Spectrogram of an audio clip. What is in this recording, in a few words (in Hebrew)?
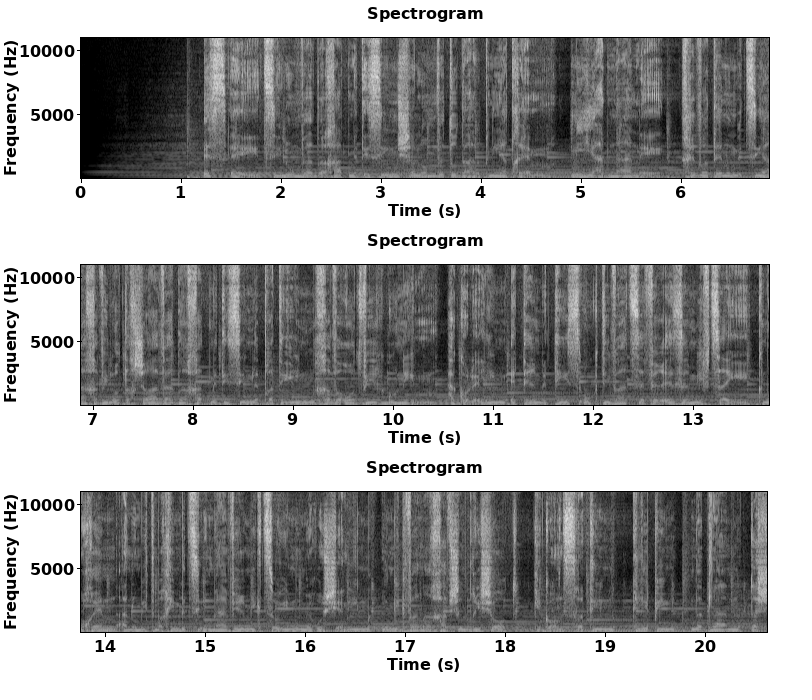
פתיח טלפוני; צילום והדרכת מטיסים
